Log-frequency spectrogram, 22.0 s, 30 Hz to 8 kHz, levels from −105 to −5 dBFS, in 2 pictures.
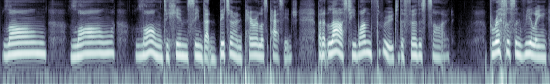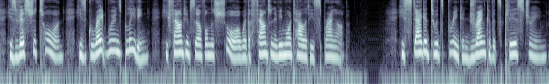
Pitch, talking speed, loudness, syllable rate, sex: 210 Hz, 150 wpm, -20 LUFS, 4.1 syllables/s, female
